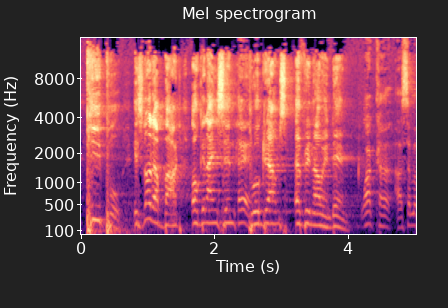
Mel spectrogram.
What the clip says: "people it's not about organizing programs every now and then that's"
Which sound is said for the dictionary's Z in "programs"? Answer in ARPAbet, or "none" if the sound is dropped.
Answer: S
